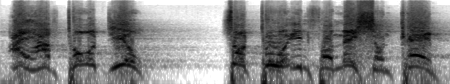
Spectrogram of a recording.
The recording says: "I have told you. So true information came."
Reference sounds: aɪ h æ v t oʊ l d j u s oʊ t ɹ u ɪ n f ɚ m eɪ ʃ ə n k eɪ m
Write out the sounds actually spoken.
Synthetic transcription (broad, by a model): aɪ h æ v t oʊ l d j u s oʊ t u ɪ n f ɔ m eɪ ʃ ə n k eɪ m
